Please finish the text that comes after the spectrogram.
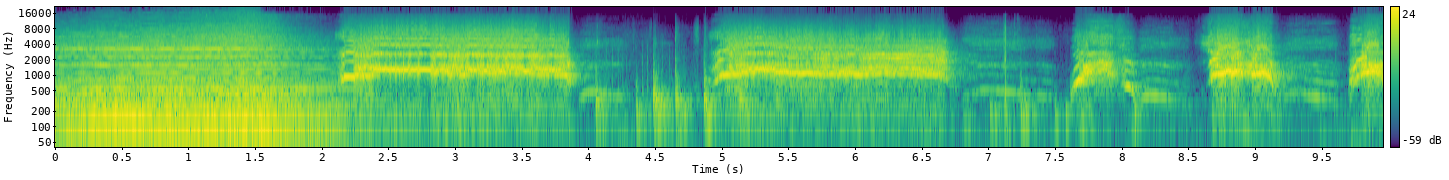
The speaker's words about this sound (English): When he does, Actor Daniel Stern lets out one of the funniest sounding screams I've ever heard in a comedy, thanks in no small part to the generous build up and then silence provided by Williams.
